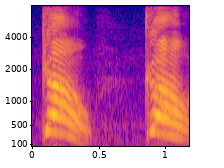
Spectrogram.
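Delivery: loud, high mock shout; retold impatient yell. Old lady to the stalled car ahead, impatient yelling. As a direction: yell it like an impatient driver behind.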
